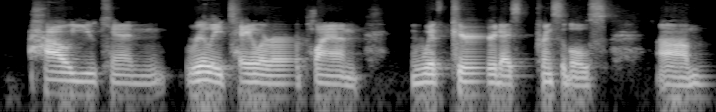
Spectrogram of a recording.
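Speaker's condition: No condition

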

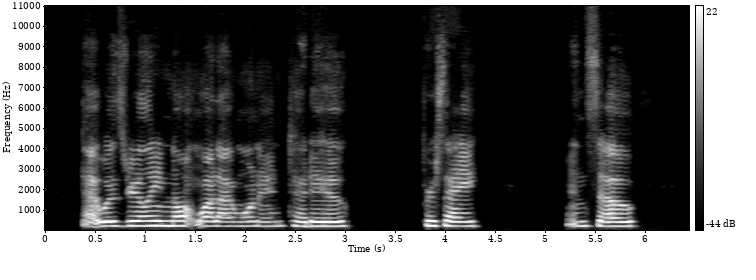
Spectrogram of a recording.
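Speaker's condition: Cerebral palsy; would like to have it

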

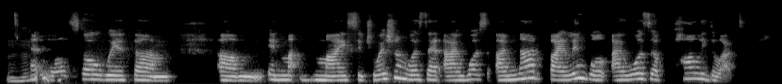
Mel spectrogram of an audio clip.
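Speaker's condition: Aphasia; aphasia after massive double stroke, ischemic and hemorrhagic, onset at age 48, formerly multilingual; could not speak at first, locked in after stroke, several aphasia phases, breakthrough, gradual improvement

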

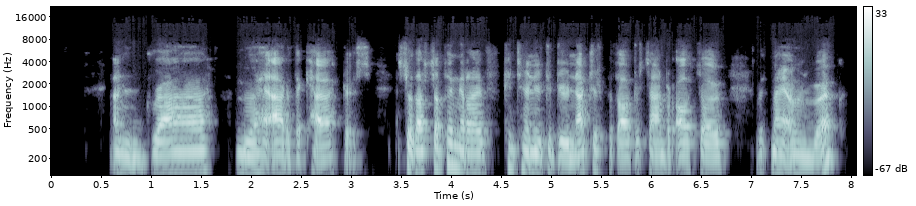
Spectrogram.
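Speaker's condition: Deafness with speech impediment, born deaf; cannot really hear voices in interviews

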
